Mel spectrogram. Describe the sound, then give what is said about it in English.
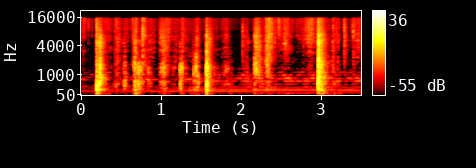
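Irregular sharp taps and riffling bursts of cards being shuffled, a handful of louder snaps spaced unevenly over a few seconds, with a faint steady hum underneath and no talking. “I don't know how loud it gets, but I do apologize when I'm shuffling the deck of cards.”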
